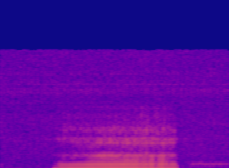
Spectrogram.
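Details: Mabel, a rescued puppy-mill mother bulldog, sleeping in the sunlight: a single long, low, buzzing snoring breath lasting just over a second.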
